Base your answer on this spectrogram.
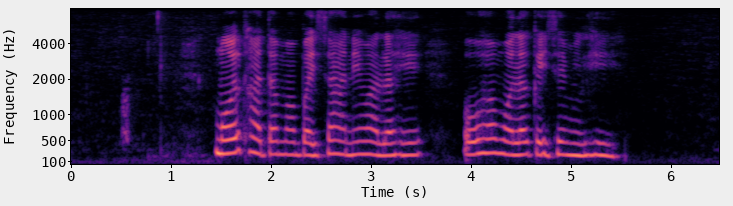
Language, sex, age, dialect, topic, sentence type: Chhattisgarhi, female, 18-24, Western/Budati/Khatahi, banking, question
